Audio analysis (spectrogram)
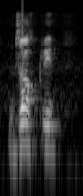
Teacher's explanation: অ ধ্বনির পরে যদি ঋকার হয় তাহলে অধ্বনিটি সংবৃত বা ওর মত উচ্চারণ হবে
